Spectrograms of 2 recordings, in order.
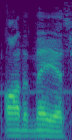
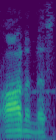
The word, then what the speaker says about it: Oenomaus: So you have Spartacus himself, two Celts, one of them named Gannicus, the other named Crixus, and one guy named Oenomaus or Onimus, depending on how you pronounce it.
